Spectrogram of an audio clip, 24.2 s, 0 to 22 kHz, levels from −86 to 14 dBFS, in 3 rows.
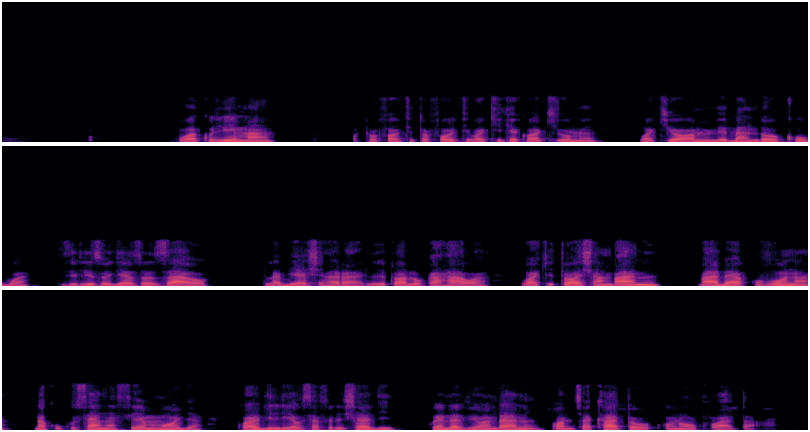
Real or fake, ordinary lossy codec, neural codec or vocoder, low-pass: fake; AAC, 32 kbps; codec, 16 kHz, 2 kbps, FunCodec, trained on Chinese and English, 25 frames a second; 7.2 kHz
